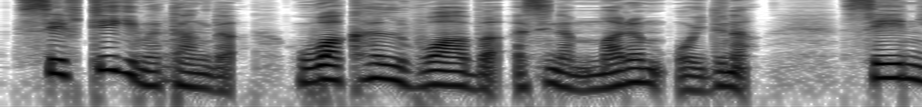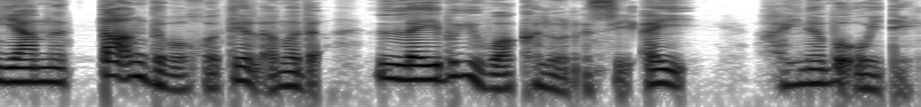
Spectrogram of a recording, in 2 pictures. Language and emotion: Manipuri, fearful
